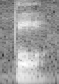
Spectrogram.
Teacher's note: طا میں ہم نے اس بات کا خیال رکھنا ہے کہ خوب موٹا ادا ہو، کیونکہ طا حروف مستعلیہ میں سے ہے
